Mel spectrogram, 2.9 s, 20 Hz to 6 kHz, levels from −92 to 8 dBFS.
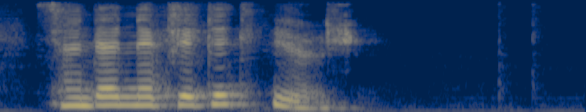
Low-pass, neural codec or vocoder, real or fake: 5.4 kHz; codec, 44.1 kHz, 1.7 kbps, Pupu-Codec; fake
